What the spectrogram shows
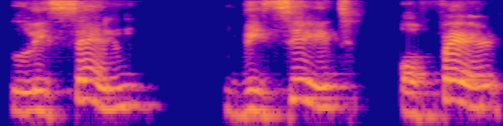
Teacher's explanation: acentuación está en la primera sílaba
